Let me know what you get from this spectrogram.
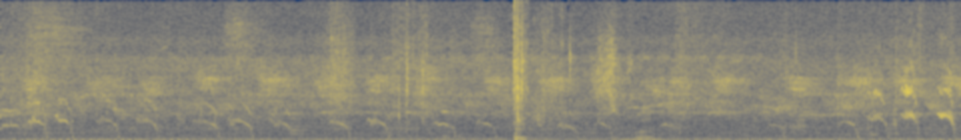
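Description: Small birds peeping: a steady run of short, falling chirps, two or three a second, over a low steady hum, with a single sharp knock about halfway through.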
